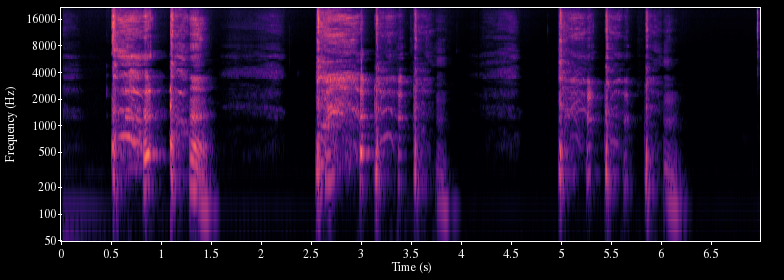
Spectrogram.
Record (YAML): three_cough_length: 7.0 s
three_cough_amplitude: 32768
three_cough_signal_mean_std_ratio: 0.39
survey_phase: beta (2021-08-13 to 2022-03-07)
age: 45-64
gender: Male
wearing_mask: 'No'
symptom_fatigue: true
symptom_onset: 9 days
smoker_status: Ex-smoker
respiratory_condition_asthma: false
respiratory_condition_other: false
recruitment_source: REACT
submission_delay: 5 days
covid_test_result: Negative
covid_test_method: RT-qPCR
influenza_a_test_result: Negative
influenza_b_test_result: Negative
